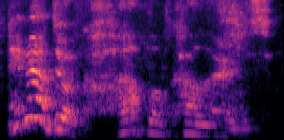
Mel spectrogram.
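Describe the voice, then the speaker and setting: A woman's voice: fairly low pitch, sing-song, measured pace, roomy sound, slight background noise. A woman hosting a live stream in casual chat, drifting informally between advice to viewers and comments on what she is doing.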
